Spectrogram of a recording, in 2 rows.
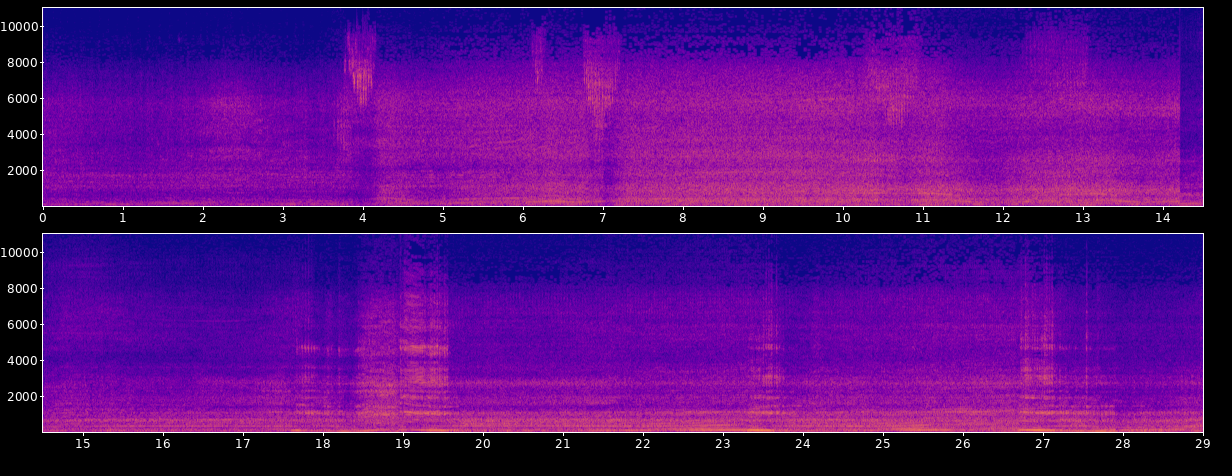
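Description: Toyota Hilux 16-valve four-cylinder petrol engine running while its throttle and gas setting are adjusted, the revs dipping and climbing back again and again. A few sharp clicks sound early on.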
